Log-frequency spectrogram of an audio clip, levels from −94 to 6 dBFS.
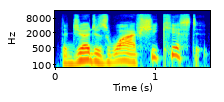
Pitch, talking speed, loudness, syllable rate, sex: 150 Hz, 230 wpm, -17 LUFS, 5.8 syllables/s, male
